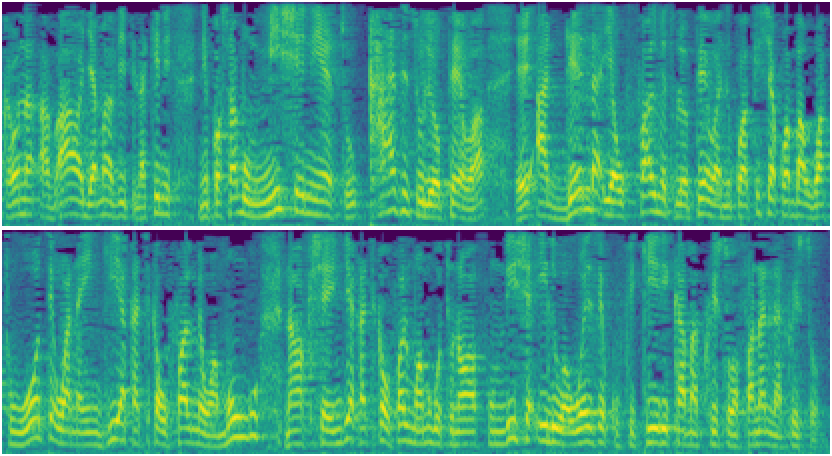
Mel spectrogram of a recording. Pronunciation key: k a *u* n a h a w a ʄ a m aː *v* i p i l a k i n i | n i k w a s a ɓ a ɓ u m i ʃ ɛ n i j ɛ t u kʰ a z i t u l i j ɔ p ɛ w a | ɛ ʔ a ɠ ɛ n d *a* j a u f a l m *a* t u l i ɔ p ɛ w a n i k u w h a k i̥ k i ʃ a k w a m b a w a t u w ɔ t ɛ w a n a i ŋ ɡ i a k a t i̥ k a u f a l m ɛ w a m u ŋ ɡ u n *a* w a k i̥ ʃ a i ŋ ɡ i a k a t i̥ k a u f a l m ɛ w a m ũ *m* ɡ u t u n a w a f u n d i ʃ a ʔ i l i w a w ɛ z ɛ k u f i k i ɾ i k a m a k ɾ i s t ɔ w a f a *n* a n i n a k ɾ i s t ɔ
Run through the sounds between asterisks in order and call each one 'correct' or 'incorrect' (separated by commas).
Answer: incorrect, correct, correct, incorrect, correct, incorrect, correct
